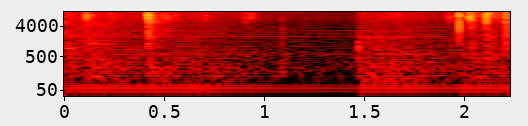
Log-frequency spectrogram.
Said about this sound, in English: He's still typing away there.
